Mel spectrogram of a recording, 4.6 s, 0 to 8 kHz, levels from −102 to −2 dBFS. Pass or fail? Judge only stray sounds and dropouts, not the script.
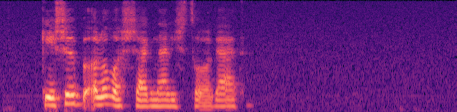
pass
